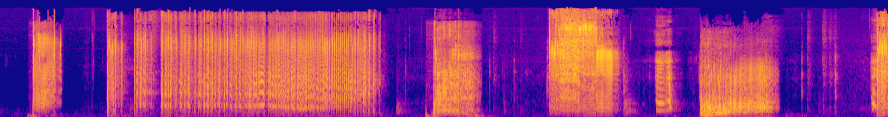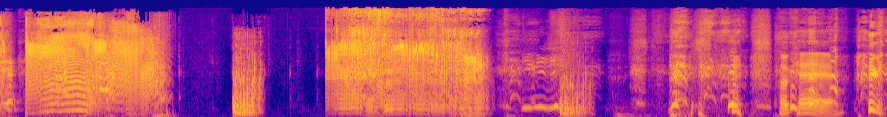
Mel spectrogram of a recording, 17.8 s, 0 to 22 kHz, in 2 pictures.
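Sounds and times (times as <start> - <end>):
recorded fart sounds played as a track: 0.3 - 6.4, 7.0 - 15.0
laughter: 13.8 - 17.7
speech: 16.7 - 17.7.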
